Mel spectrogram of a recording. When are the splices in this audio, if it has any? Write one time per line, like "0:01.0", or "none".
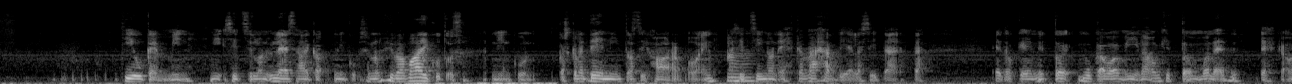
0:05.6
